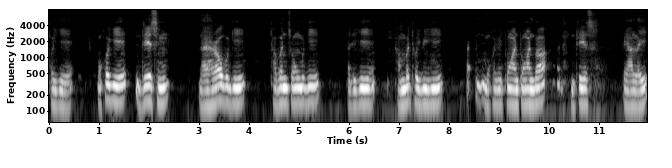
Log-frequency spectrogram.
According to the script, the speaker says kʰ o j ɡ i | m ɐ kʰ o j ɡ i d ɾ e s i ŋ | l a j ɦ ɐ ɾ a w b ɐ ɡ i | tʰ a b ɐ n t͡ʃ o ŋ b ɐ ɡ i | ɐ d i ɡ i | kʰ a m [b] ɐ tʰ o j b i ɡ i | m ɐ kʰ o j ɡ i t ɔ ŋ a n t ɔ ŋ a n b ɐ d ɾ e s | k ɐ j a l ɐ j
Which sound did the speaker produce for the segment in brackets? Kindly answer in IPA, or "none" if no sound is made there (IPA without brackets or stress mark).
b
